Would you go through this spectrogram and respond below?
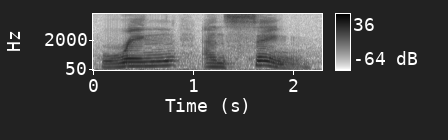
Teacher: NG sound comes out out of your nose It's a combination of an n and a g and it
